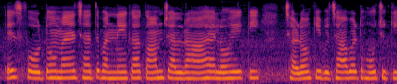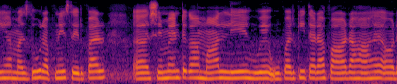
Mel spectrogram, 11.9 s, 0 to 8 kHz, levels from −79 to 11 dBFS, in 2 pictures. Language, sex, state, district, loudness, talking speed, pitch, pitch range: Hindi, female, Bihar, Bhagalpur, -18 LUFS, 180 wpm, 225 Hz, 215-230 Hz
